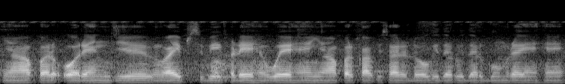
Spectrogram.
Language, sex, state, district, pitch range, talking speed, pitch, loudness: Hindi, male, Rajasthan, Bikaner, 90-95 Hz, 190 wpm, 95 Hz, -18 LUFS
